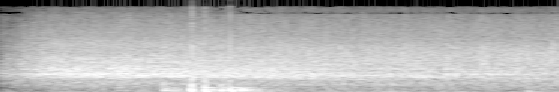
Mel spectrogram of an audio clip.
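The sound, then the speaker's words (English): A microphone gets bumped, giving a few brief low thuds near the middle over a steady roar of crowd noise and applause that fills the background throughout. “I also bumped my microphone there. Sorry if that hurt your ears.”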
